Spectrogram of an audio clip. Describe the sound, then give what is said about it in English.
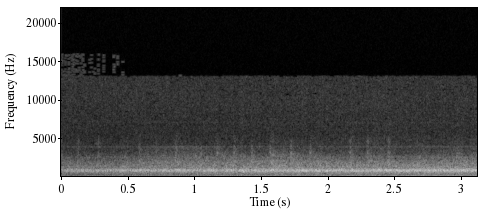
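A steady radio carrier signal drones on without a break, a low tonal hum with a layer of static hiss, holding an even level for the full few seconds with no voices. “Yes, you hear that that sound coming from the radio carrier.”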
